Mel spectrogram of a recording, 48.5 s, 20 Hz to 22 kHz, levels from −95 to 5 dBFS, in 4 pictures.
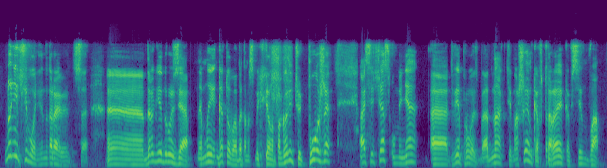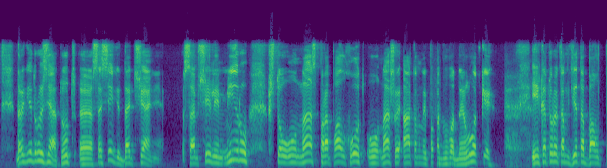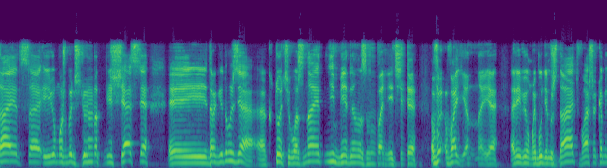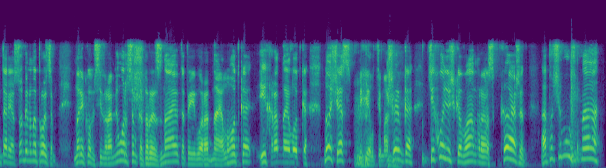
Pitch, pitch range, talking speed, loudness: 170 Hz, 145-195 Hz, 120 wpm, -15 LUFS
